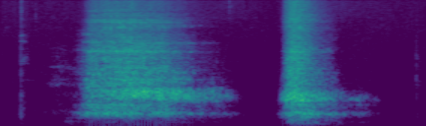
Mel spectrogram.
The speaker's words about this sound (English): As I yawn again, my apologies.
